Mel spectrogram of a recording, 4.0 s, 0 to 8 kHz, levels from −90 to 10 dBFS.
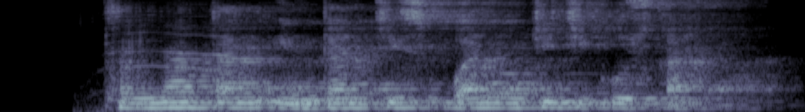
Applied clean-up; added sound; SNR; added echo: neural separator model SepFormer DNS4.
